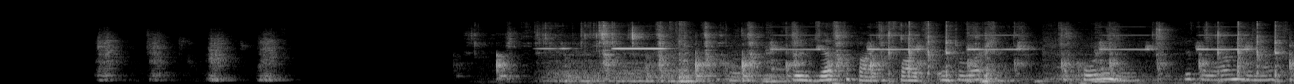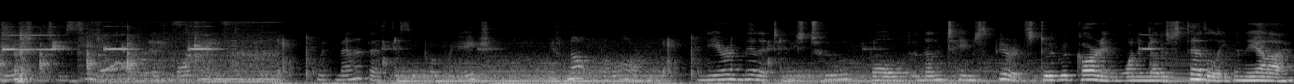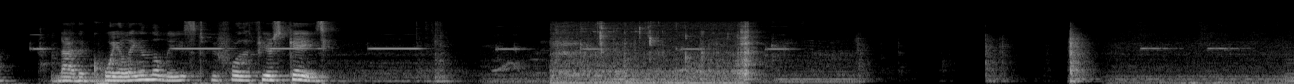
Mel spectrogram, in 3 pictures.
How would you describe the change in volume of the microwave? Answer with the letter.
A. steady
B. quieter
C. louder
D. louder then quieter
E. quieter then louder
B.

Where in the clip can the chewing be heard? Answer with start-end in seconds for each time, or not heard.
0.9-2.9, 31.4-33.4.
